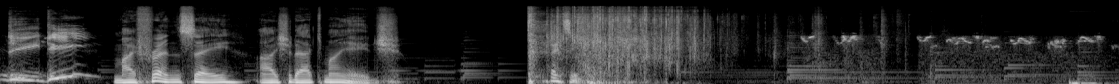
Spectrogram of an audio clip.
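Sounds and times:
speech: 0.0 - 4.0, 5.5 - 6.2
birds chirping and tweeting: 7.9 - 11.1.

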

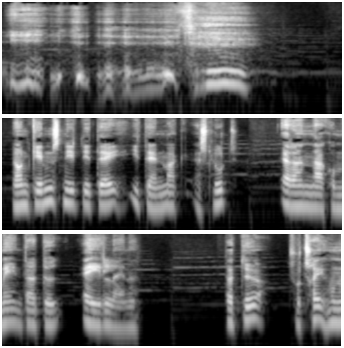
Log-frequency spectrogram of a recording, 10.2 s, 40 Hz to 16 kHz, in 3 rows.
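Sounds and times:
person imitating a ragged gasping breath after being winded: 0.0 - 2.7
speech: 0.1 - 2.6, 3.5 - 8.2, 9.0 - 10.1.

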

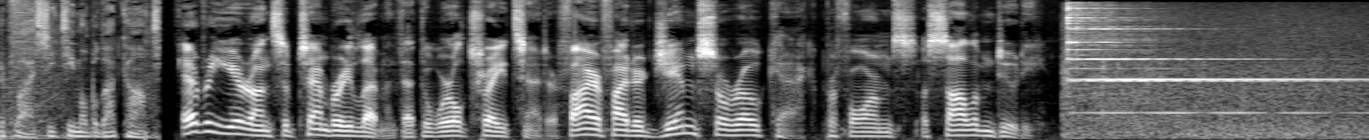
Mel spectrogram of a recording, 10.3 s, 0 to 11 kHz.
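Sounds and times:
speech: 0.0 - 7.8
single deep memorial bell strike: 8.0 - 10.2.

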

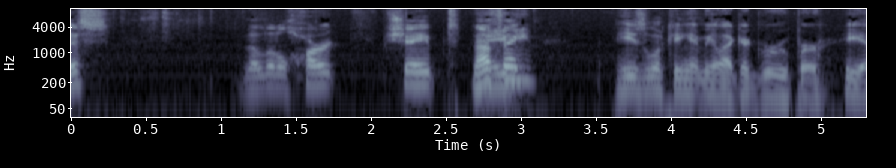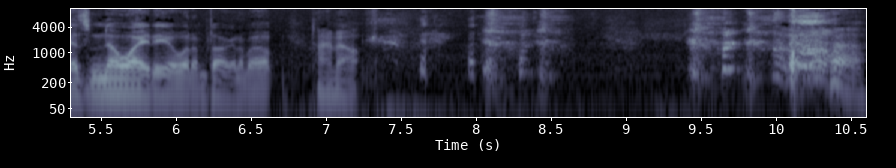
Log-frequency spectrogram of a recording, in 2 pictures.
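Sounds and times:
speech: 0.0 - 0.3, 1.2 - 8.4, 10.0 - 10.5
raspy coughing: 7.3 - 8.7, 9.4 - 10.5.

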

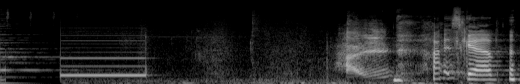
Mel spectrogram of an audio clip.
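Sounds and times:
telephone ringing tone on an outgoing call: 0.6 - 1.6
speech: 3.9 - 5.1.

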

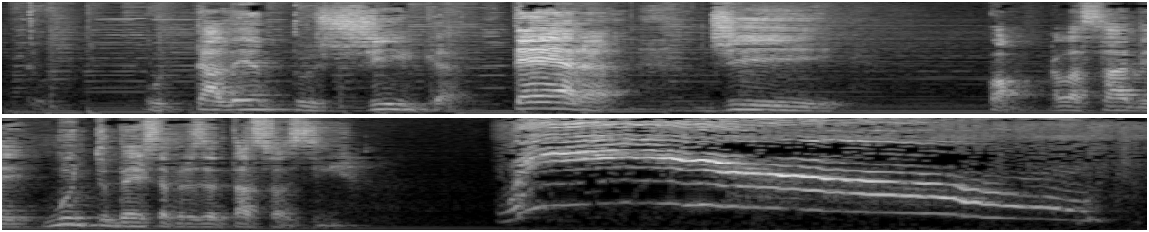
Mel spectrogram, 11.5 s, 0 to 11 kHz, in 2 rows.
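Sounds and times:
speech: 0.7 - 4.3, 4.9 - 7.5
cat meowing: 8.2 - 11.3.

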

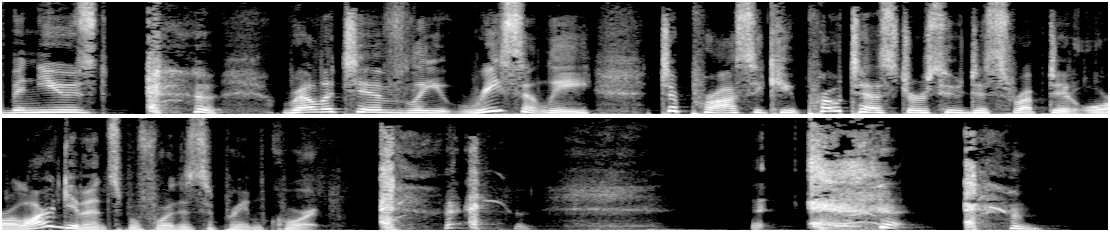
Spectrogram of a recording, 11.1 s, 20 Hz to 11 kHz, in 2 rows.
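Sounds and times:
speech: 0.0 - 8.6, 9.3 - 10.8
coughing: 7.4 - 8.3, 9.3 - 10.8.

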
